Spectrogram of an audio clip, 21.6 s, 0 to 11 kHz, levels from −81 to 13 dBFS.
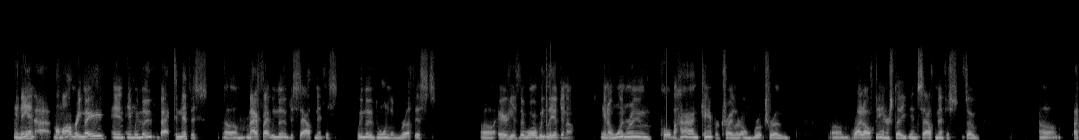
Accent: American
